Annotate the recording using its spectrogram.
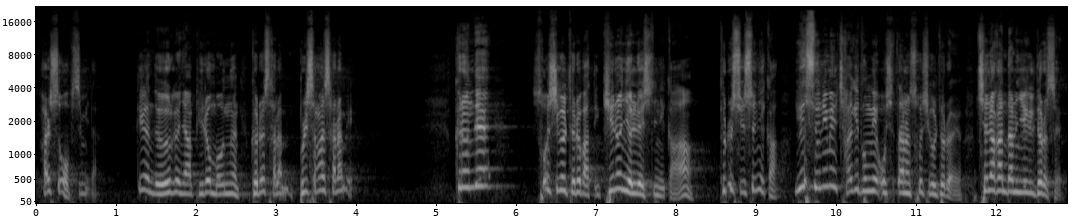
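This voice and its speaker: A male pastor with a very high voice preaches to his congregation, rising and falling through a wide, animated range. His delivery is dramatic, full of storytelling and rhetorical questions. His voice rings with the long reverb of a church sanctuary. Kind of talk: sermon.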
